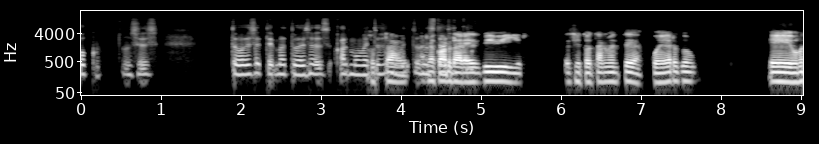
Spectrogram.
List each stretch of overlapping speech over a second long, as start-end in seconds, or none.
3.5-4.9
